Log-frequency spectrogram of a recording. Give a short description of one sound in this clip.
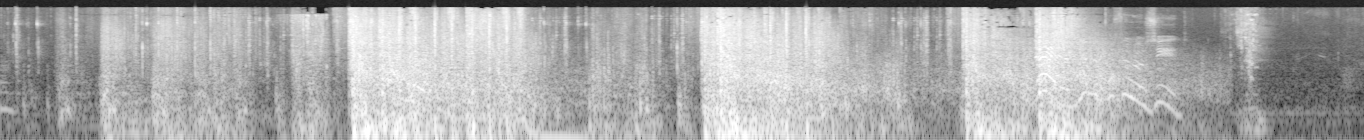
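Wooden walls clatter and thud as they are quickly built.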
